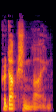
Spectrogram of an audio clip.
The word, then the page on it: production line: British English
